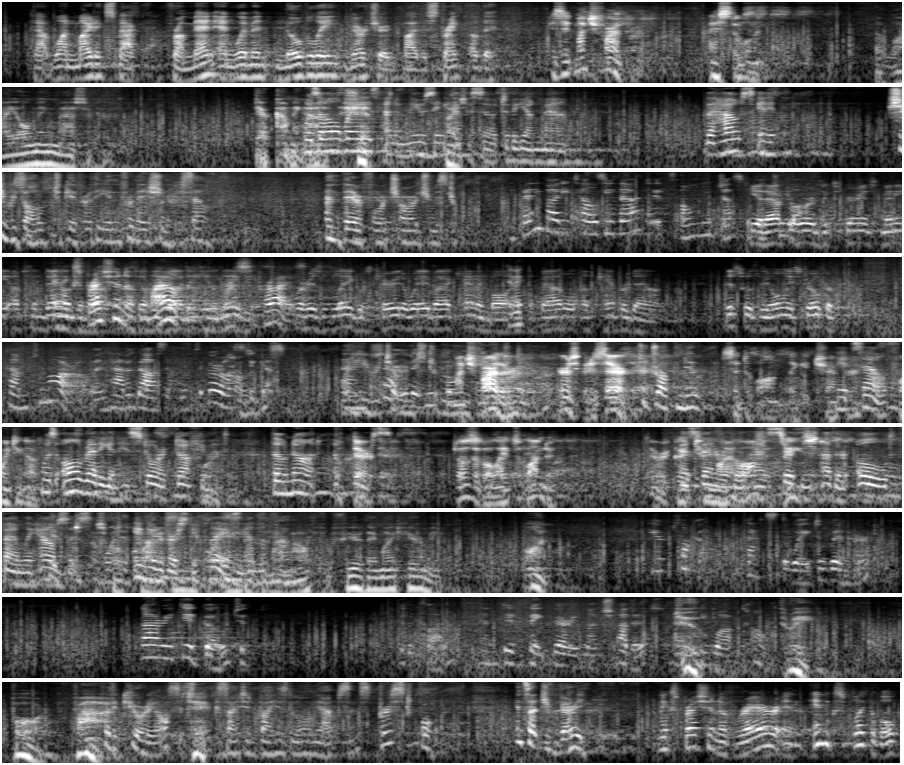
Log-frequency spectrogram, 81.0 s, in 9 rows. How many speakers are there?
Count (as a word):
eight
